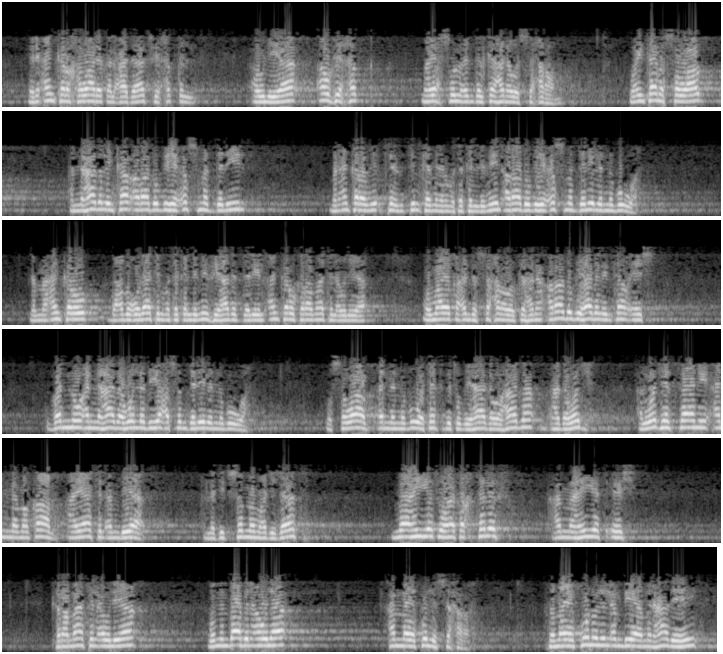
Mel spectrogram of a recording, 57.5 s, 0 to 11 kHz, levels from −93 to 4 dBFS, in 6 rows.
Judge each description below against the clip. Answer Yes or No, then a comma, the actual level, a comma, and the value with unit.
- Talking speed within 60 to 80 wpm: No, average, 100 wpm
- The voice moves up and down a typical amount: No, narrow, 1.9 semitones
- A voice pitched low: No, high, 190 Hz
